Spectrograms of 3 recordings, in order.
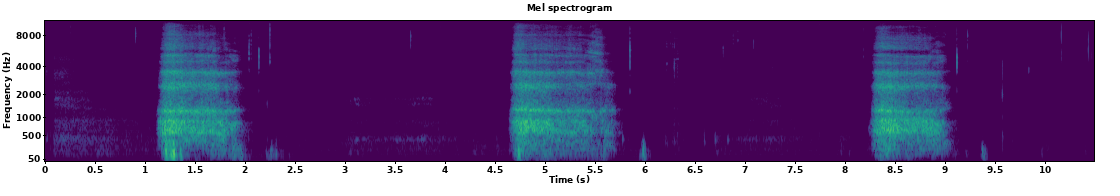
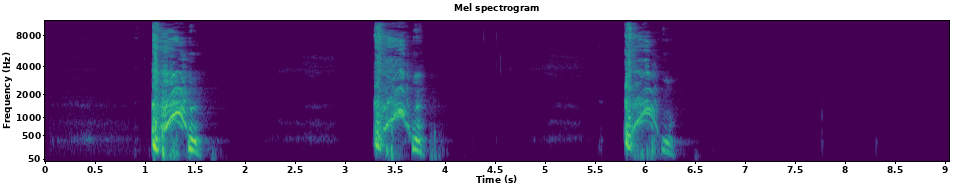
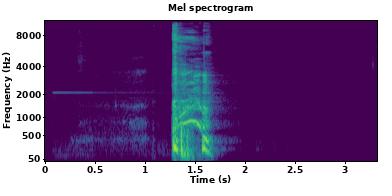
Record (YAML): exhalation_length: 10.5 s
exhalation_amplitude: 16113
exhalation_signal_mean_std_ratio: 0.36
three_cough_length: 9.0 s
three_cough_amplitude: 32768
three_cough_signal_mean_std_ratio: 0.27
cough_length: 3.3 s
cough_amplitude: 32768
cough_signal_mean_std_ratio: 0.25
survey_phase: beta (2021-08-13 to 2022-03-07)
age: 45-64
gender: Male
wearing_mask: 'No'
symptom_runny_or_blocked_nose: true
smoker_status: Ex-smoker
respiratory_condition_asthma: false
respiratory_condition_other: false
recruitment_source: REACT
submission_delay: 2 days
covid_test_result: Negative
covid_test_method: RT-qPCR
influenza_a_test_result: Negative
influenza_b_test_result: Negative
